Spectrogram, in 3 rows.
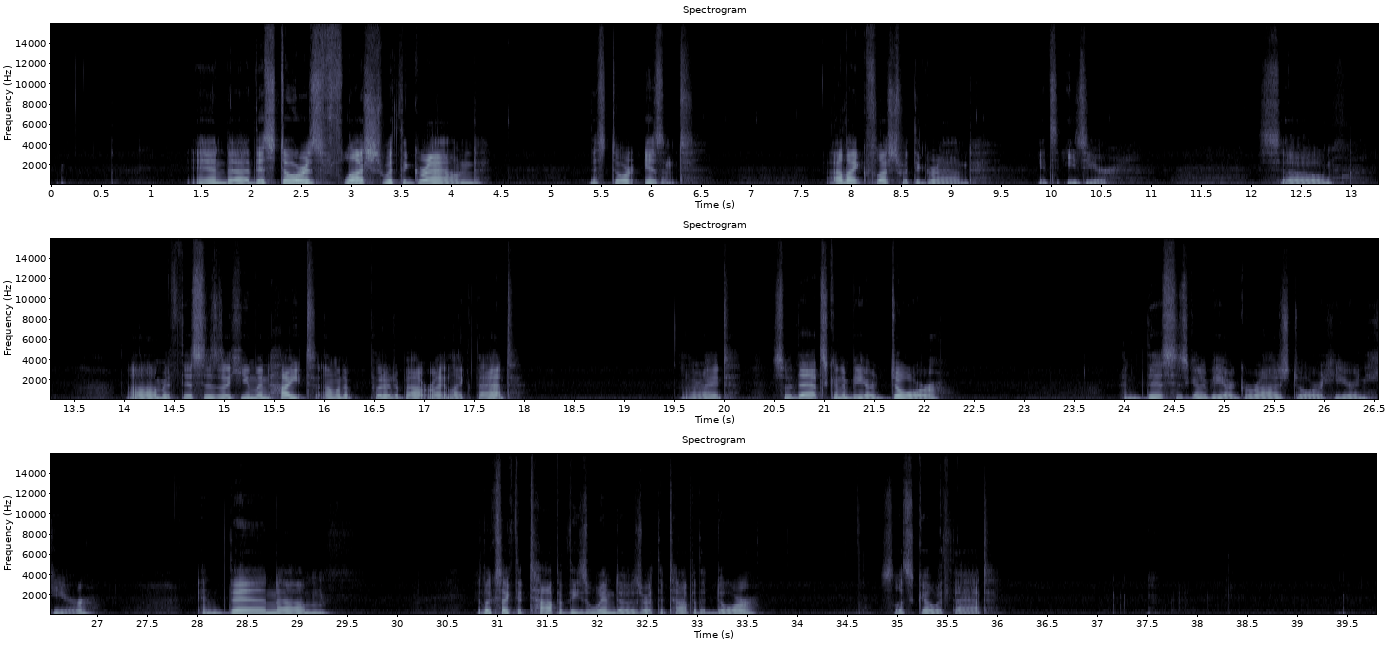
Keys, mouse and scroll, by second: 2.3-2.6 scroll up 3, 2.6 middle click, 3.3-4.3 scroll up 1, 4.3-4.8 scroll down 1, 4.8 middle click, 4.8-5.6 scroll down 2, 6.8-7.2 scroll up 2, 7.2 middle click, 8.9-9.4 scroll up 1, 9.4-9.8 scroll down 1, 9.8-10.1 scroll down 4, 10.1 middle click, 12.0 ctrl+r, 20.2 3, 20.6 click, 21.2 shift+click, 24.1 click, 24.5 shift+click, 26.0 click, 26.4 shift+click, 34.5 ctrl+r.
